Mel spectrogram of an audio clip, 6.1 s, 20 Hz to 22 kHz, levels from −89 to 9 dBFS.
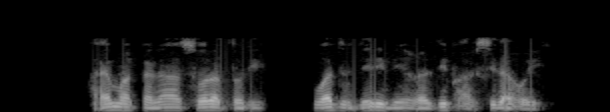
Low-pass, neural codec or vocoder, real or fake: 5.4 kHz; none; real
